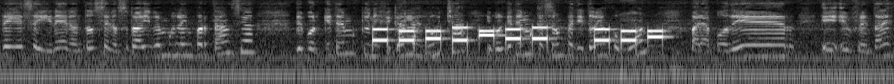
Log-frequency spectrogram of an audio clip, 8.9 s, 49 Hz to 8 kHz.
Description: DTMF, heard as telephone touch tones, dialled by machine, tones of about 150 ms, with room echo. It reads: 2143*56 217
